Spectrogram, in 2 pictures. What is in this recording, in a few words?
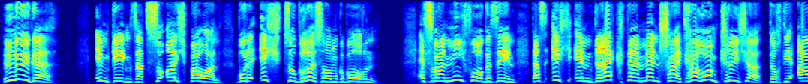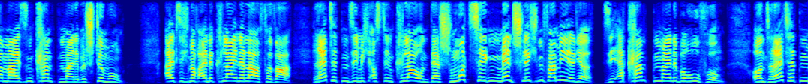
Female adult default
